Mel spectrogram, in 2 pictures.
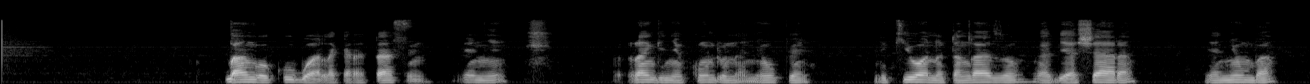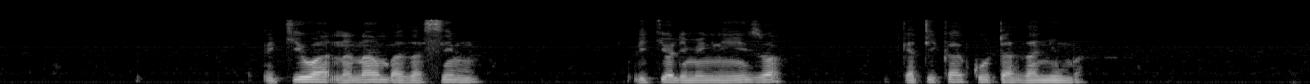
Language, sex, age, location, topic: Swahili, male, 18-24, Dar es Salaam, finance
